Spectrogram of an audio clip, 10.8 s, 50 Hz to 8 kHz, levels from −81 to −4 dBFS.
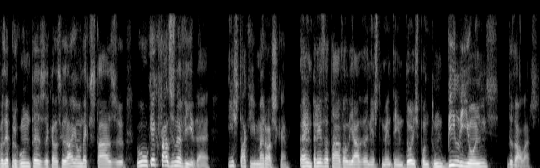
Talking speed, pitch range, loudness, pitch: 170 wpm, 125-155 Hz, -18 LUFS, 135 Hz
